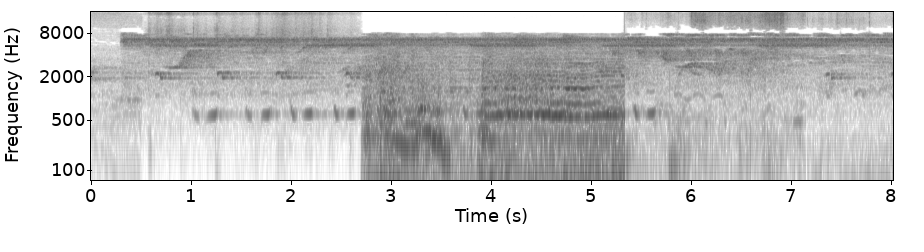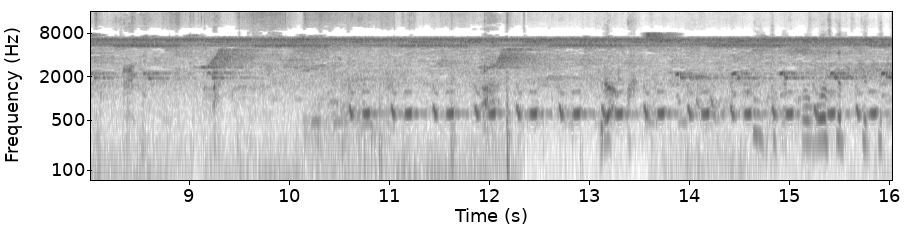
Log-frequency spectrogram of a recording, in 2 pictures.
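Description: A loud animal roar about three seconds in, lasting about two and a half seconds, over a jungle ambience of repeated short bird chirps and a steady high-pitched insect drone; from about ten seconds in, a fast pulsing animal call joins.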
